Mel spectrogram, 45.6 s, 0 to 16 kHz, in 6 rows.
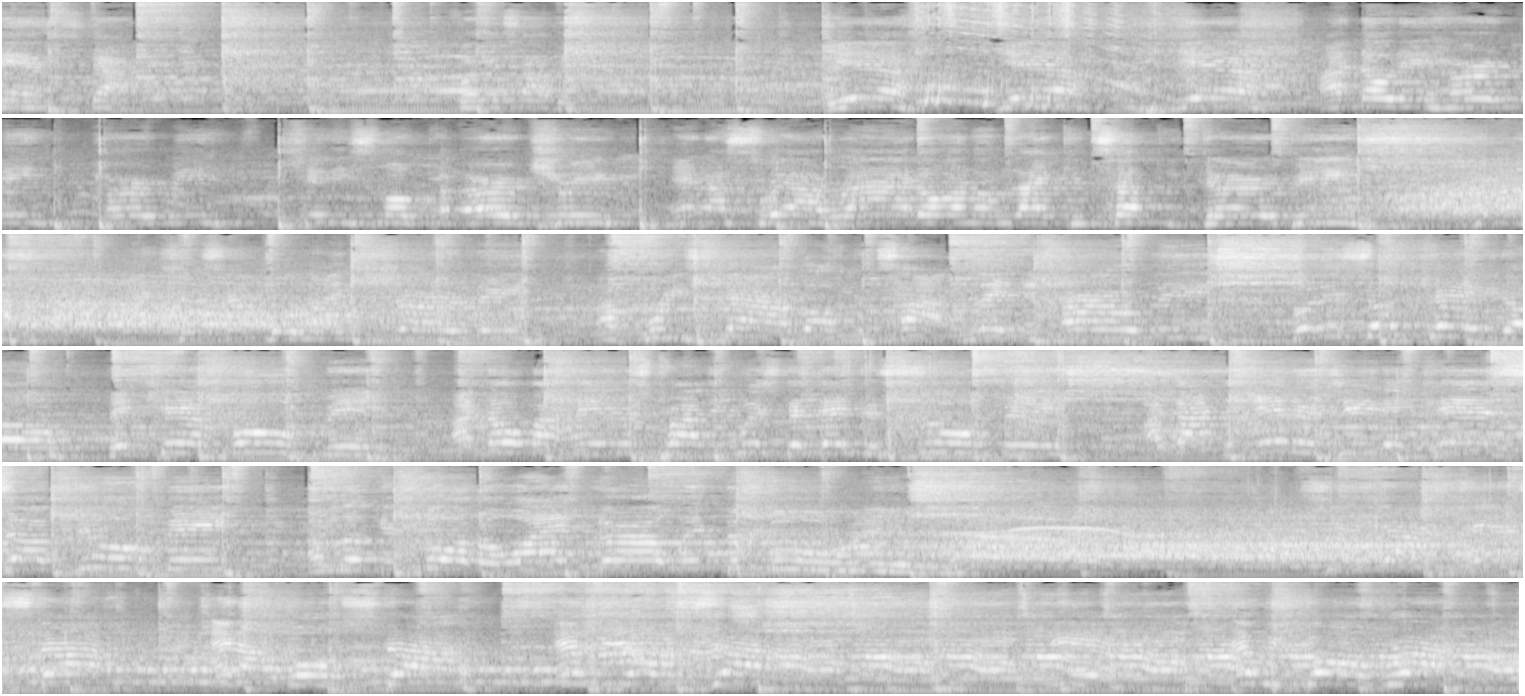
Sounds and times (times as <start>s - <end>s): Crowd: 0.0s - 45.6s
Music: 0.0s - 45.6s.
